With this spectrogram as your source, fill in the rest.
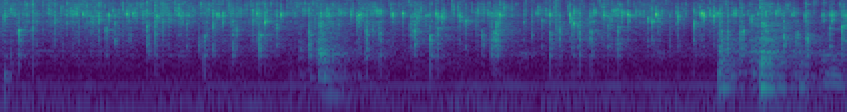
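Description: Garam masala sizzling and frying in melting Dalda in a pan, a continuous crackling hiss with occasional stirring scrapes.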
